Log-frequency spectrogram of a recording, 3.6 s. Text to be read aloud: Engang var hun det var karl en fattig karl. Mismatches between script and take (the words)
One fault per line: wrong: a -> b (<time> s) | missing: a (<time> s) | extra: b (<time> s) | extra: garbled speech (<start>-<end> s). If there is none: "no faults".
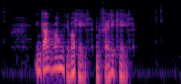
no faults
